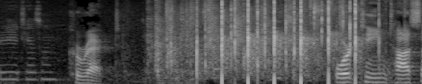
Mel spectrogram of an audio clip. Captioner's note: audience applauding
